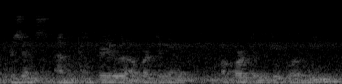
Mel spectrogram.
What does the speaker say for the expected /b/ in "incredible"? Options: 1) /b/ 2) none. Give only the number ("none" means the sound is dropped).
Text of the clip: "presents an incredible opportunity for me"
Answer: 2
